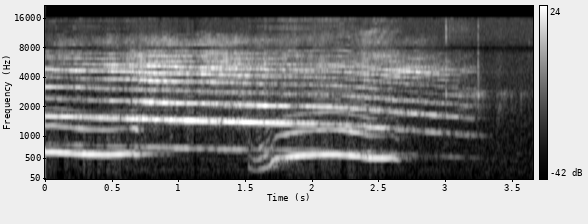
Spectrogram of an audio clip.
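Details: Squirt, a dog, howling at a siren: a long sustained tone with rich harmonics that slides slowly downward, joined midway by a swooping note that dips low and climbs back up, then fades after about three seconds.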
